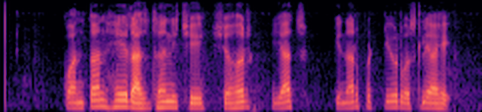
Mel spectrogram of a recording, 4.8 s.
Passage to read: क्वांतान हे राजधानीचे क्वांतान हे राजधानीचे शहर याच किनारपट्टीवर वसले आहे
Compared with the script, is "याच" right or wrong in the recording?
right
